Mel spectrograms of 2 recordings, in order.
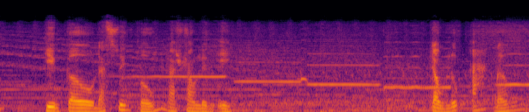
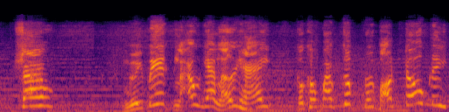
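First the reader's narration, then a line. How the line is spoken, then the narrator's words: Rough voice scolding. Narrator (Vietnamese): Một giọng thô lỗ quát mắng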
